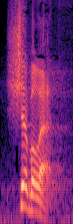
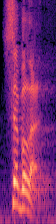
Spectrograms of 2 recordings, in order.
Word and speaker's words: Shibboleth: And if they said no, then they said unto him, "Say Shibboleth." And the fellows would answer, "Sibboleth." For they could not frame the word to pronounce it right.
